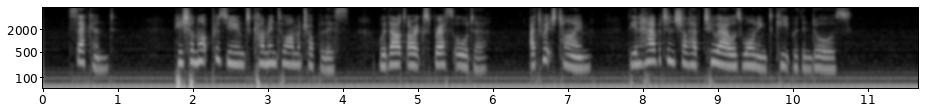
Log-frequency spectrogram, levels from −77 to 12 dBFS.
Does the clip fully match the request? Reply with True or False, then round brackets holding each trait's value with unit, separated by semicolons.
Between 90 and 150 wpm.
True (145 wpm)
